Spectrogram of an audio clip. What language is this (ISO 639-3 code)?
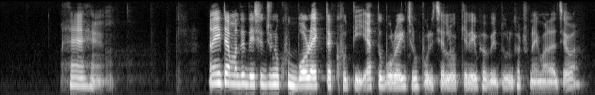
ben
